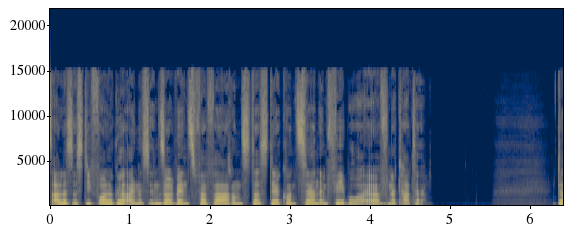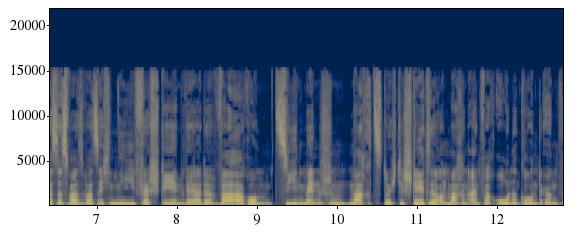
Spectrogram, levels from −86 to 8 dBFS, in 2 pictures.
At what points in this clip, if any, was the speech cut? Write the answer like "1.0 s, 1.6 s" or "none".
none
